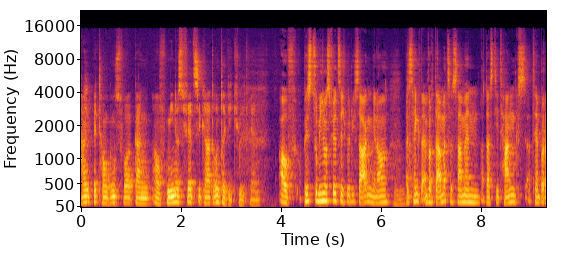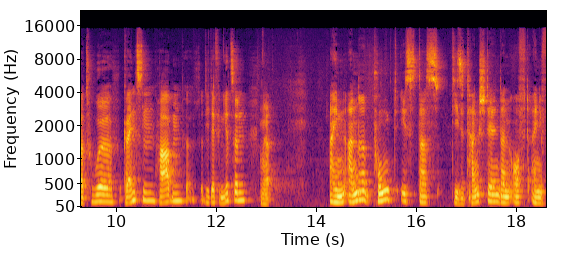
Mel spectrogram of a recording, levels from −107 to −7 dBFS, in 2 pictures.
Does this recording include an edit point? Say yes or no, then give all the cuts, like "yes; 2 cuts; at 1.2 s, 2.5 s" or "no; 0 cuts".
yes; 2 cuts; at 12.8 s, 16.6 s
